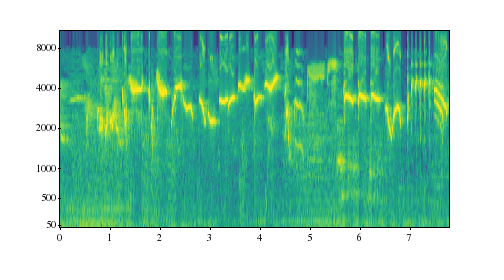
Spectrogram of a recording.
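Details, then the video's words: Long, nimble ngekek song of an Oriental magpie-robin: sweeping whistles rising and falling, scratchy chatters and buzzy notes tumble together, ending in a rapid stuttering series of high chips. "Kacer ngekek panjang sangat gesit dan berisik"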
